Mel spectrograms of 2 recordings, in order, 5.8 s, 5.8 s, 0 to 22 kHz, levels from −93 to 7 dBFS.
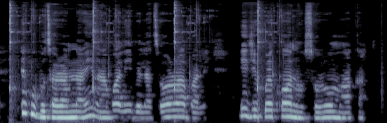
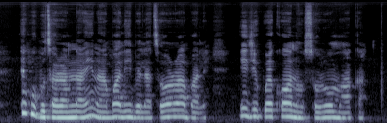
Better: second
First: noise reduction (classical method Wiener filter)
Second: none

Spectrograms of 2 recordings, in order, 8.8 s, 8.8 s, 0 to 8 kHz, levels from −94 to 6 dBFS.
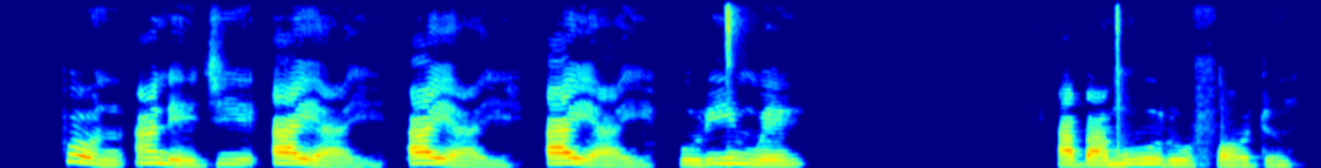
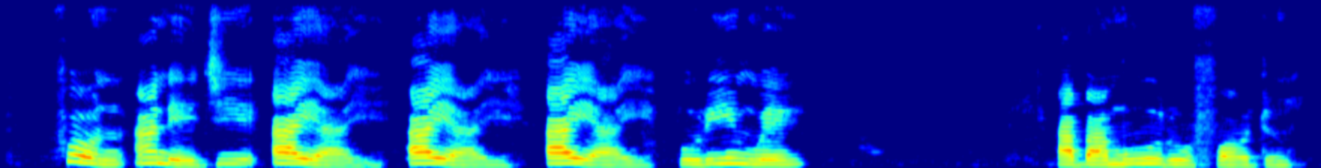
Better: second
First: noise reduction (neural mask model DeepFilterNet 3)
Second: none

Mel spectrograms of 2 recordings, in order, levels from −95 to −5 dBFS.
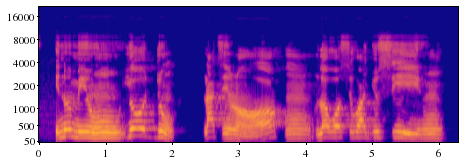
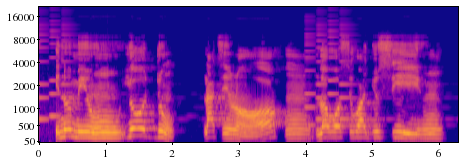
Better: first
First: none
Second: background sound (Ringtone); 19 dB below the speech

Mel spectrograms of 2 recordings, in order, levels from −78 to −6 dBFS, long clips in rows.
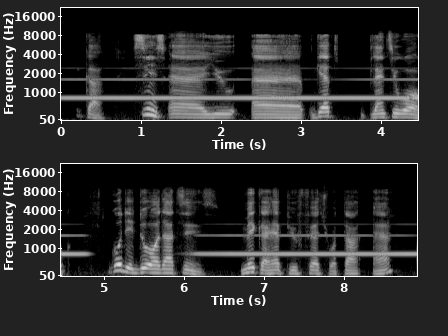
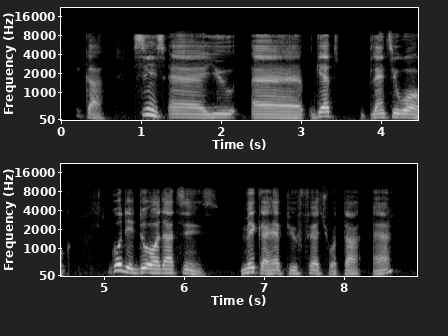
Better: second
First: background sound (Wind instrument, woodwind instrument); 4 dB below the speech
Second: none

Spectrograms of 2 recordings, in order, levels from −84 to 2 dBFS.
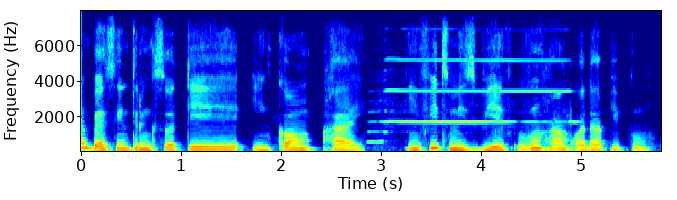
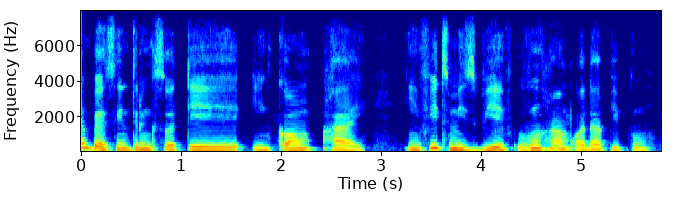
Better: second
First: background sound (Wind instrument, woodwind instrument); 19 dB below the speech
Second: none

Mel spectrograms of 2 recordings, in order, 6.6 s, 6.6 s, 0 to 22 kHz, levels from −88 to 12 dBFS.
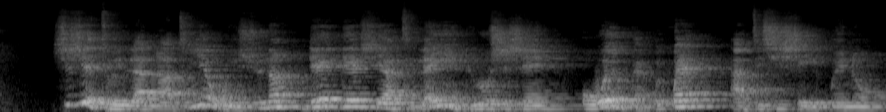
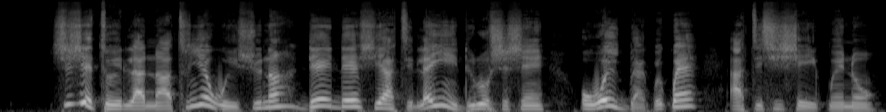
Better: second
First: room echo; dies away in 0.8 s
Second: none

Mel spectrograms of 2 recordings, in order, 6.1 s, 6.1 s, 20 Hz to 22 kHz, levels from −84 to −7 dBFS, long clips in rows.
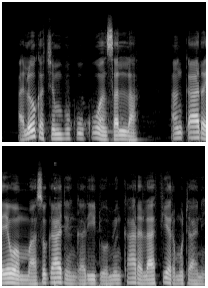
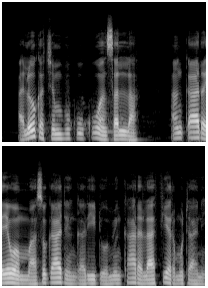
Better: second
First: background sound (Dishes, pots, and pans); 19 dB below the speech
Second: none

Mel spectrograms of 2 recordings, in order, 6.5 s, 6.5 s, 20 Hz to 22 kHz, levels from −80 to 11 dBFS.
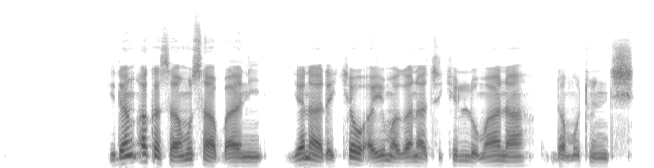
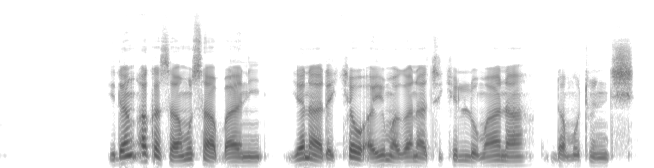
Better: second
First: noise reduction (neural mask model Resemble Enhance denoiser)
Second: none

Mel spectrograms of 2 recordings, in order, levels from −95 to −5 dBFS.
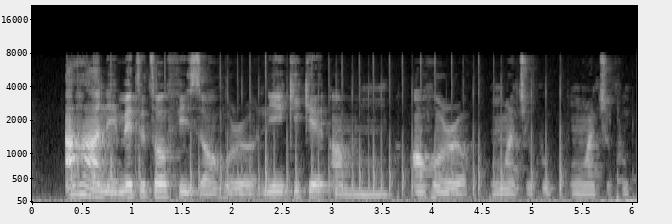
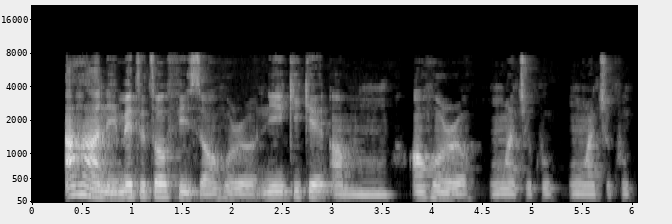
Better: second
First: background sound (Tap); 11 dB below the speech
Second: none

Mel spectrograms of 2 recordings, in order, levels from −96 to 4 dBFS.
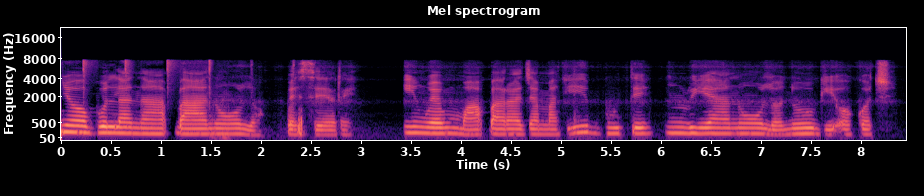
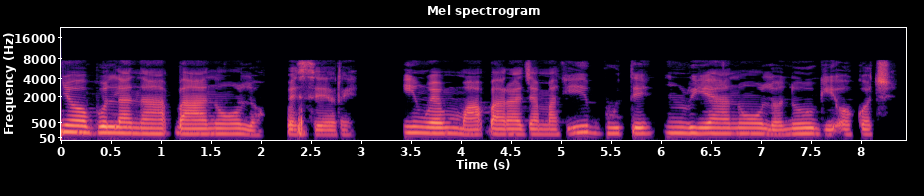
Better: second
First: noise reduction (neural mask model RNNoise)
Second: none

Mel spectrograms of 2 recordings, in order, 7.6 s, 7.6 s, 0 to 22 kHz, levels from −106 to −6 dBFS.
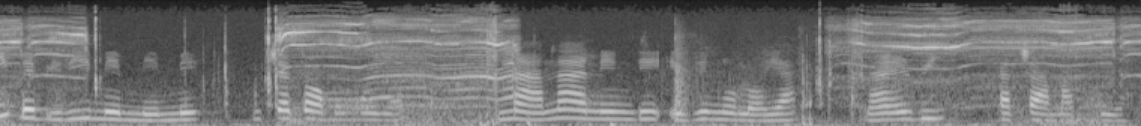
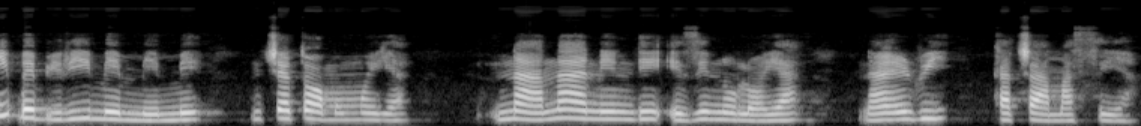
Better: second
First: background sound (Engine); 3 dB above the speech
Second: none

